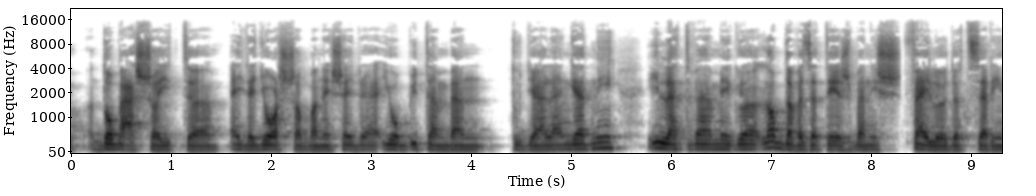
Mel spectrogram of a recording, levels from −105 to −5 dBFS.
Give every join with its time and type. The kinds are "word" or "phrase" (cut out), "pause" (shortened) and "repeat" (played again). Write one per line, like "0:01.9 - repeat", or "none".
none

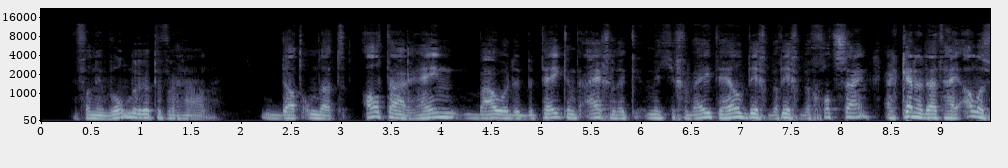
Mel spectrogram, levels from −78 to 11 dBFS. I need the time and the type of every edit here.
0:02.1 - pause
0:07.4 - repeat
0:08.4 - pause

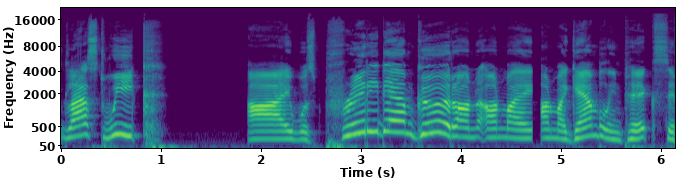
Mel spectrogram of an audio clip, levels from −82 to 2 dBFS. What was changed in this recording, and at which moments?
0:04.7 - word

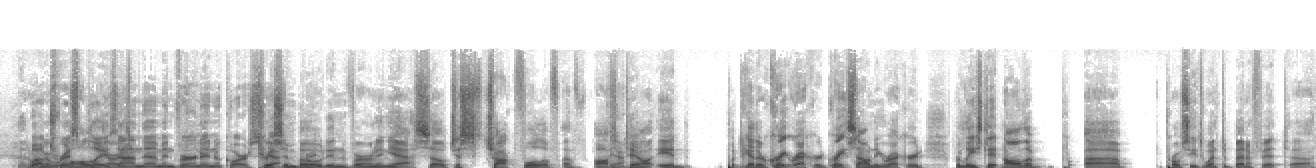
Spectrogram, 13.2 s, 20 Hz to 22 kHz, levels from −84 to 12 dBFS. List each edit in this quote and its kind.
none

